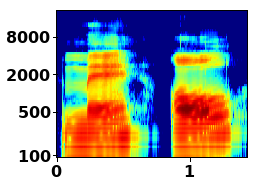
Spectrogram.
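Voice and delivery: very slow letter by letter; slow spelling out. Shown as a demonstration. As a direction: dictate pe re mein o slowly. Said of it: "परमौषधि ऐसे लिखते हैं". (धीरे-धीरे वर्तनी बताते हुए)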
